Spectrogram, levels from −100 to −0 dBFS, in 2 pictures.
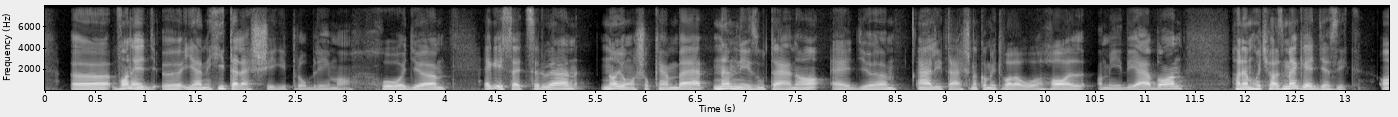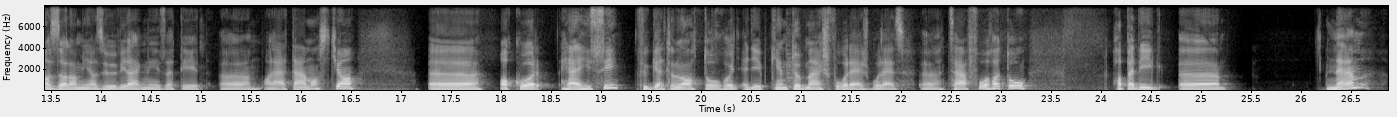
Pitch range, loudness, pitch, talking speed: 120-155 Hz, -21 LUFS, 130 Hz, 120 wpm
